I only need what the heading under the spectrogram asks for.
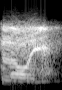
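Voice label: Speech, Russian, air traffic control; Digits; DCS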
